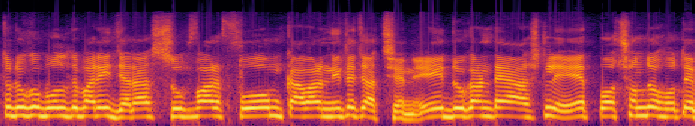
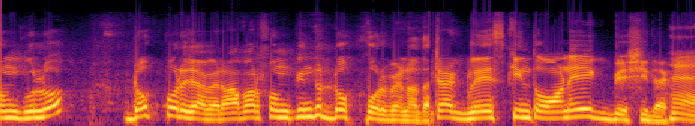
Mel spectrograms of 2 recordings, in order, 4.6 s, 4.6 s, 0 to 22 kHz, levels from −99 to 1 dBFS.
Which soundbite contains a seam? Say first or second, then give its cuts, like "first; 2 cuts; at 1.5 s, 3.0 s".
second; 1 cut; at 2.9 s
